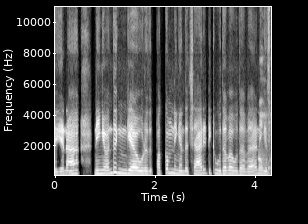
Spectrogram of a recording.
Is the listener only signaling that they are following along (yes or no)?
yes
